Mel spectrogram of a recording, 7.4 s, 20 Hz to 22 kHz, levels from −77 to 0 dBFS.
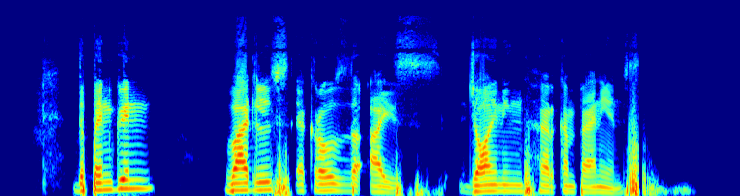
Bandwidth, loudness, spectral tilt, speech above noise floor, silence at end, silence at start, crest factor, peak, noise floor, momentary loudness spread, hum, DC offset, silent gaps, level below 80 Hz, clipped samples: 15.5 kHz; -19 LUFS; -6.5 dB/octave; 54 dB; 0.55 s; 0.75 s; 18 dB; -2 dBFS; -72 dBFS; 19 LU; none; under 0.1%; none; -40 dBFS; under 0.1%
